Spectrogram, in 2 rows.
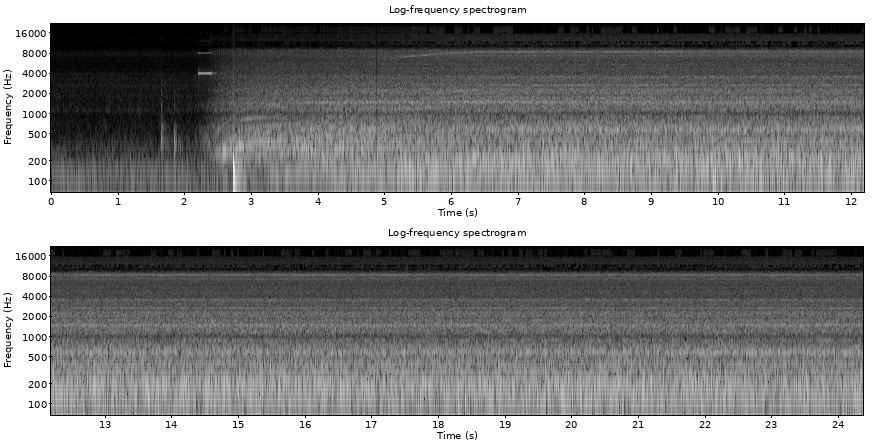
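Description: An xTool F1 laser engraver starts with a click and then runs steadily, a constant fan-like whir with a faint high whine that continues evenly throughout.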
